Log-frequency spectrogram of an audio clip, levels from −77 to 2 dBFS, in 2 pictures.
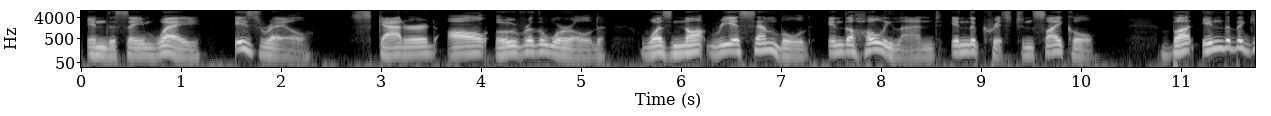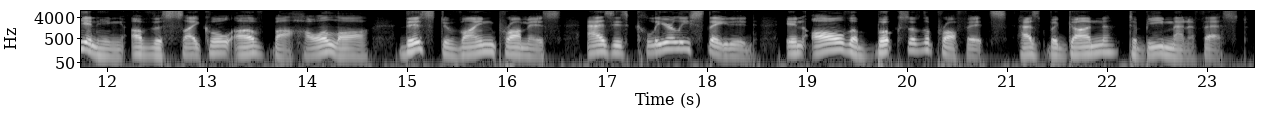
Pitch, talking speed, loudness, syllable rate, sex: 115 Hz, 125 wpm, -21 LUFS, 3.6 syllables/s, male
